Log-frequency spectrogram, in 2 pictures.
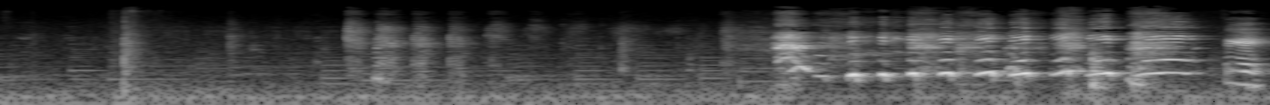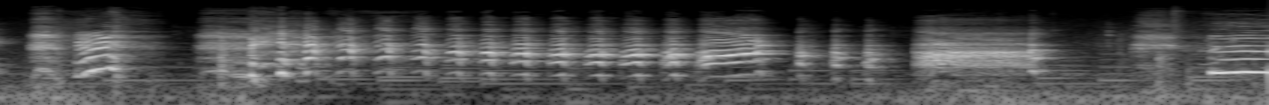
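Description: Two women laughing together: quiet, stifled giggling at first, breaking into loud, prolonged fits of laughter about five seconds in.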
